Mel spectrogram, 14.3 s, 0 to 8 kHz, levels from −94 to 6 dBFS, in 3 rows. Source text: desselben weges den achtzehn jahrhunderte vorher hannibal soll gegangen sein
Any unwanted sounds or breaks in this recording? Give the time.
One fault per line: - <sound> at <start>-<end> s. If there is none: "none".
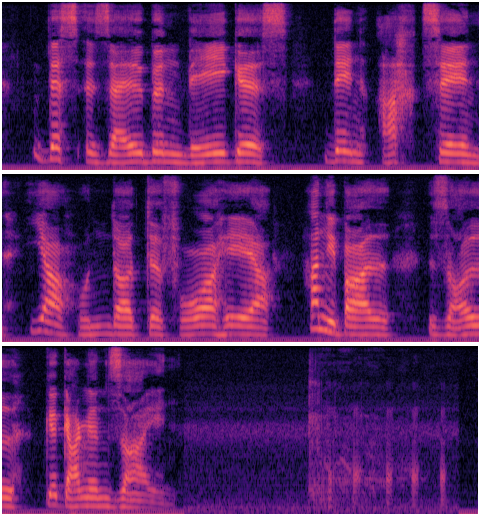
- laugh at 12.6-14.0 s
